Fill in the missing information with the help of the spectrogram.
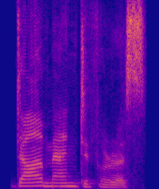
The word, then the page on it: diamantiferous: Indian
